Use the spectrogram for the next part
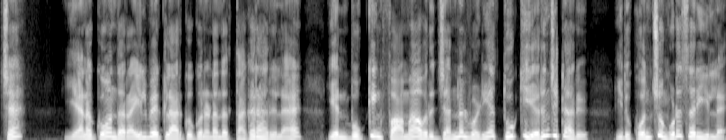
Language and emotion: Tamil, angry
